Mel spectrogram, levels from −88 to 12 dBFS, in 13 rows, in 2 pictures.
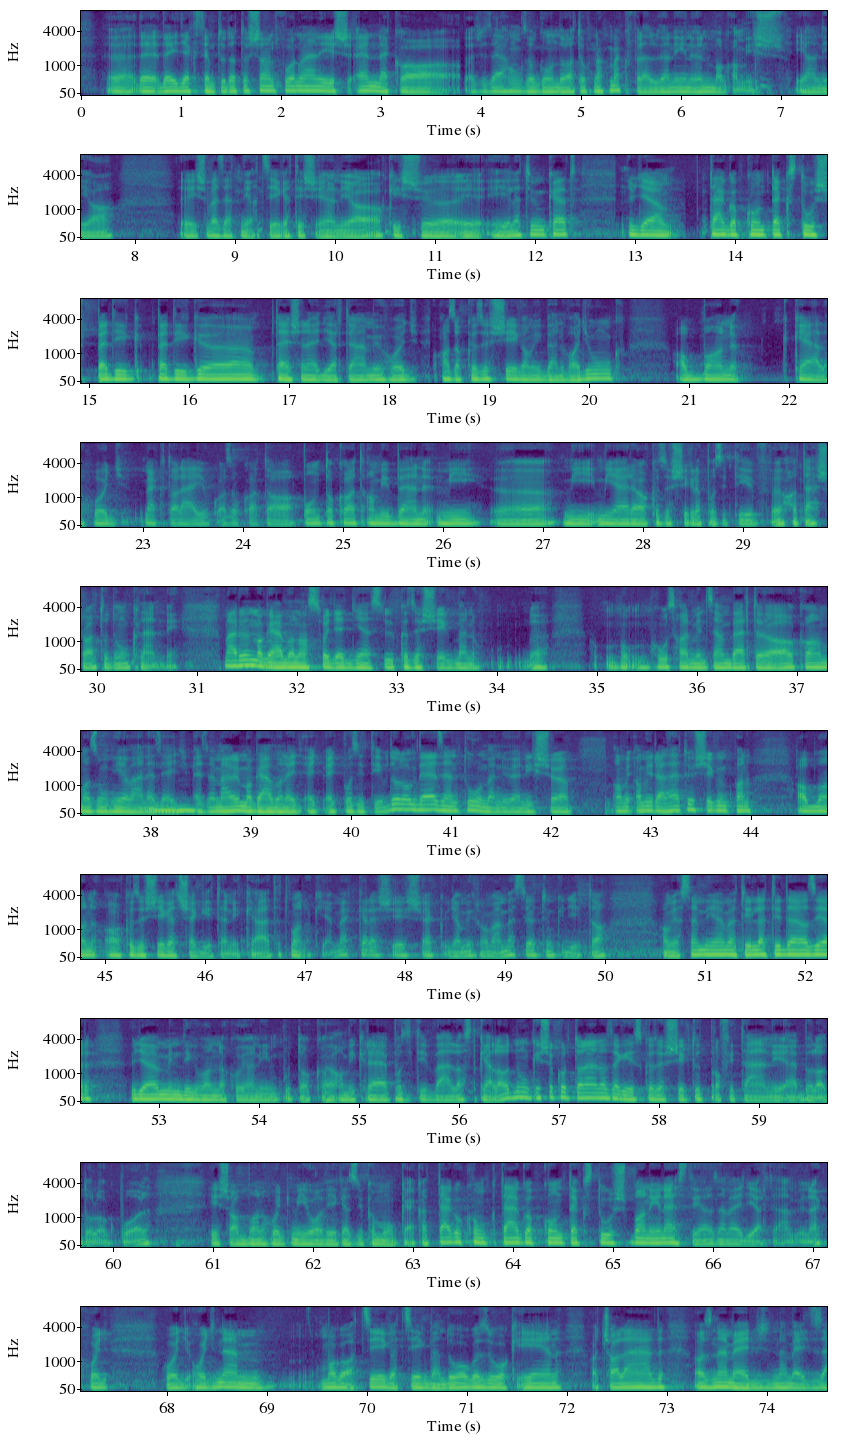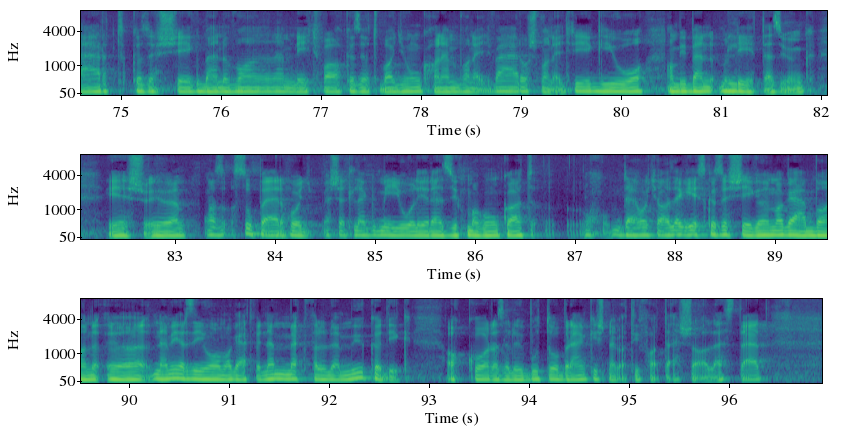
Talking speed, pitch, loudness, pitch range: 130 wpm, 95 Hz, -18 LUFS, 90-105 Hz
